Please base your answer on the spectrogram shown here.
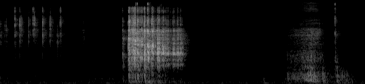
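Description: Dice rolling on a hard surface: a quick run of light clicks, then a louder clattering tumble, and after a pause a shorter final rattle. No voices.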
